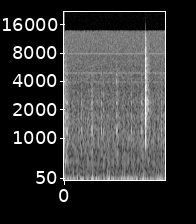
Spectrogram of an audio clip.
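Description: Trigger of a Tokyo Marui Smith & Wesson M&P 9 gas blowback airsoft pistol being let forward, giving one slight click of trigger reset about one and a half seconds in, after a few fainter ticks. The reset click is slight and the trigger spongy, with no reset that can be felt.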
